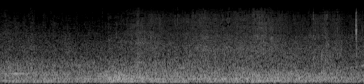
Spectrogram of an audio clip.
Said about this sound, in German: Das sind alles irgendwelche Lieferanten jetzt hier und hier ist, hier ist ein Touristenboot, ein, eine Tour.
